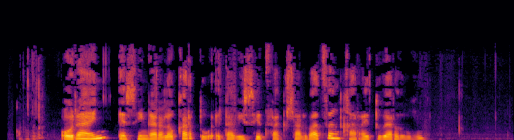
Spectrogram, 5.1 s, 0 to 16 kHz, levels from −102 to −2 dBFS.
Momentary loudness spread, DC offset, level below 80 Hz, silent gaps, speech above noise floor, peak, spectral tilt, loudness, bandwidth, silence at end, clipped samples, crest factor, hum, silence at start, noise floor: 11 LU; under 0.1%; -72 dBFS; none; 43 dB; -4 dBFS; -5.5 dB/octave; -24 LUFS; 11.5 kHz; 0.9 s; under 0.1%; 20 dB; none; 0.35 s; -66 dBFS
